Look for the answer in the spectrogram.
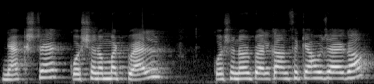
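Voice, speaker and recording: A woman's voice: sits high, steady tone, fast talker. A woman teaching English grammar, explaining exercise answers step by step, often asking a question and then answering it herself.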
